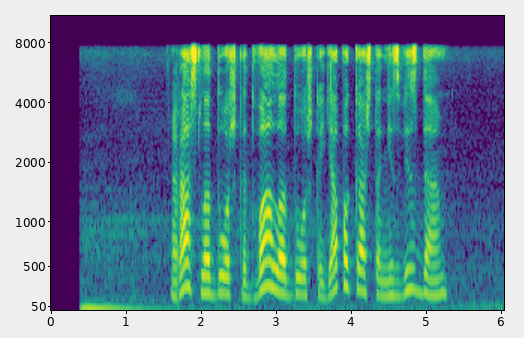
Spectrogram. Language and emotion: Russian, positive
